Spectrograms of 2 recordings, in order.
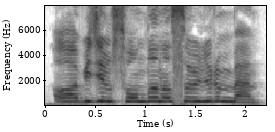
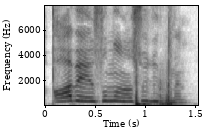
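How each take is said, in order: First: Loud complaint through a laugh; amused gamer giggling at his own fail; laughing disbelief. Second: Loud, fast frustrated complaint; annoyed gamer blurting it out quickly; exasperated outcry. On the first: Laughs after dying again. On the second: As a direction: rant at dying right at the end. Dies at the end of course. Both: Real, not acted.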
